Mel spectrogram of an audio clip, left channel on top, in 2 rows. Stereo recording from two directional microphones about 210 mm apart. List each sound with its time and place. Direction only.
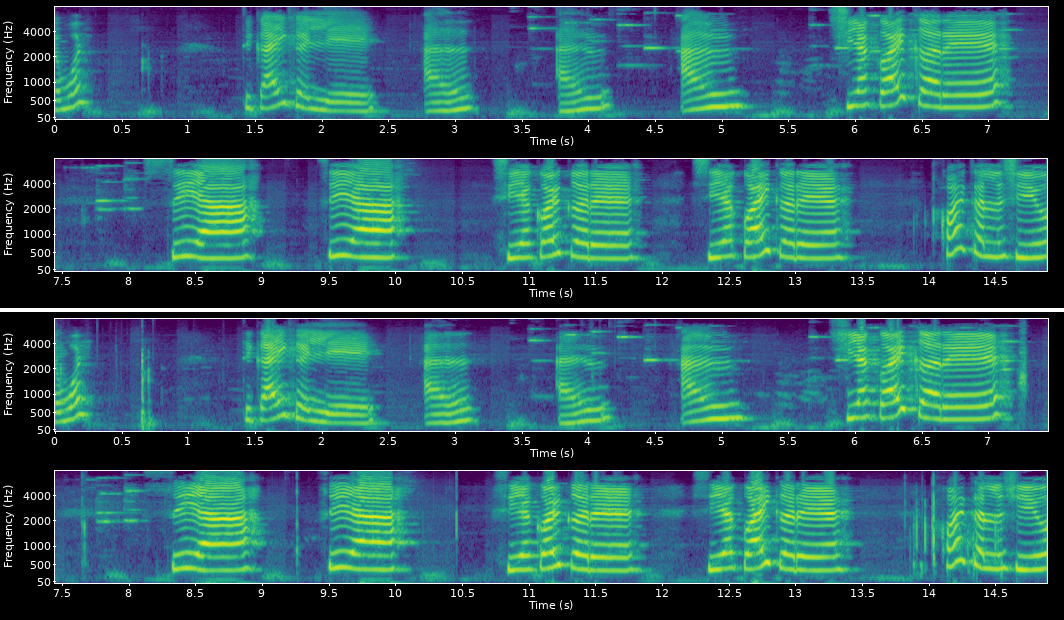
0.0 s a woman's voice: 45° left (ahead or behind)
1.4 s a woman's voice: 45° left (ahead or behind)
8.3 s a child's voice: 40° left (ahead or behind)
